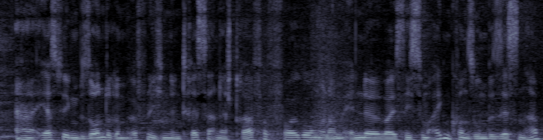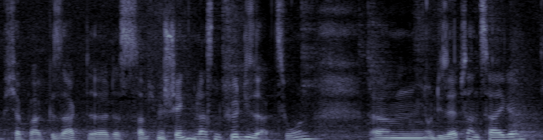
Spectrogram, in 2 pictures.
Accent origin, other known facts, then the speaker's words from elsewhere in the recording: Remscheid, North Rhine-Westphalia, Germany; bei den Grünen damals in Remscheid, meiner Heimatstadt.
